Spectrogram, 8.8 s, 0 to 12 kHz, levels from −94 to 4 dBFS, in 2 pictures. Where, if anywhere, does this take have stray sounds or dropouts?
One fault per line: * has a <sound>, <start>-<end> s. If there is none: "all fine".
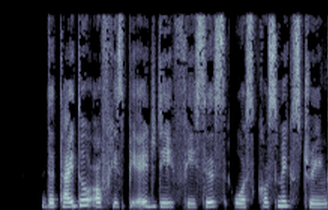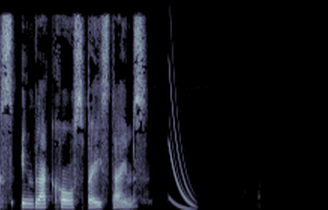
* has a chirp, 6.6-7.0 s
